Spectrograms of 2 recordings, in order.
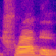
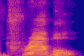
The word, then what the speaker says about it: Trammell: It's Trammell, not Trammell.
